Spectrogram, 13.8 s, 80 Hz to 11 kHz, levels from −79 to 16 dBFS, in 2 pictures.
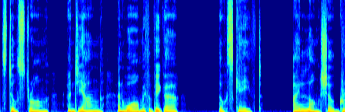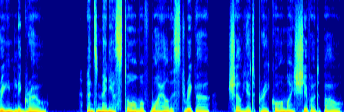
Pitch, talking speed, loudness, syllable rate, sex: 155 Hz, 125 wpm, -19 LUFS, 3.6 syllables/s, female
